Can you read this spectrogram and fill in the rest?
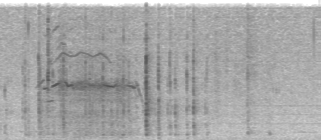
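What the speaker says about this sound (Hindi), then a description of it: "मैं यहाँ पे लिखता हूँ एम्प्लॉइज़।" Quiet keystrokes on a computer keyboard while text is entered into a Microsoft Access form, a few soft scattered clicks with one sharper tap partway through, over a faint steady room hum.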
